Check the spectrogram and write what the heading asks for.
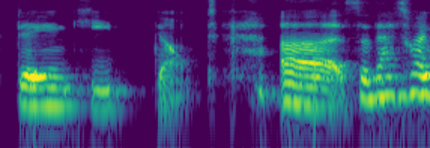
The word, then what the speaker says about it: Cay: So, back in the 80s, we purchased this little island called Little Stirup Key, spelled C A Y, because that's how you pronounce pronounce that word. It's not K, it's key.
